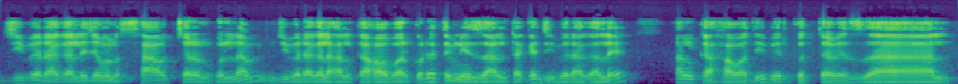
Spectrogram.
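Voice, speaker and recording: A man teaching a beginner's lesson on pronouncing Arabic letters, patiently explaining and drawing out each sound. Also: lowish voice. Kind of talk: step-by-step pronunciation lesson.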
